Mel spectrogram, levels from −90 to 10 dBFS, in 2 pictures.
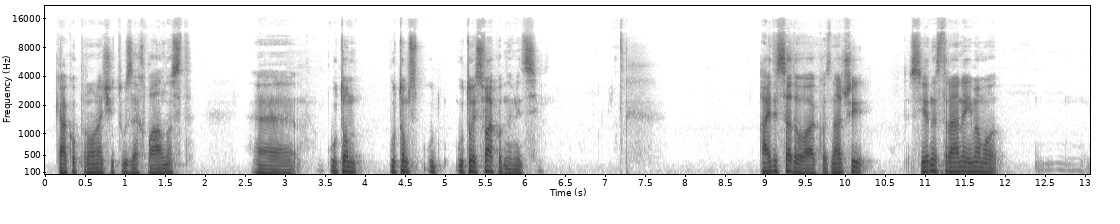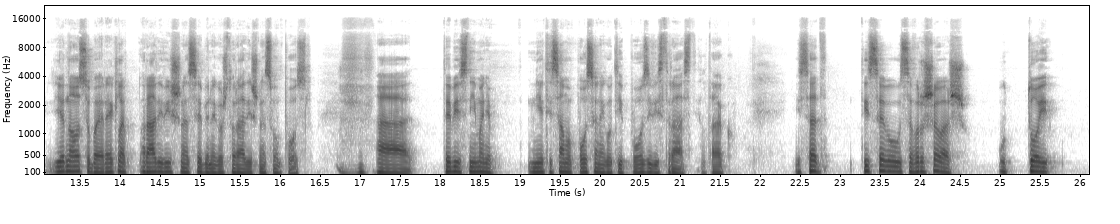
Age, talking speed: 40-59, 130 wpm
